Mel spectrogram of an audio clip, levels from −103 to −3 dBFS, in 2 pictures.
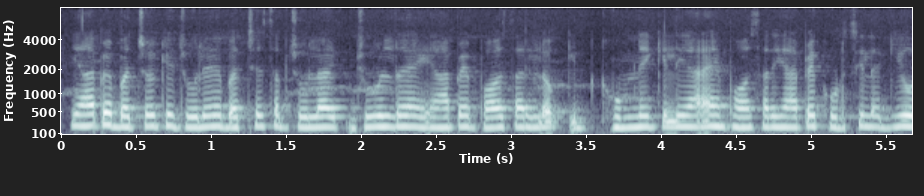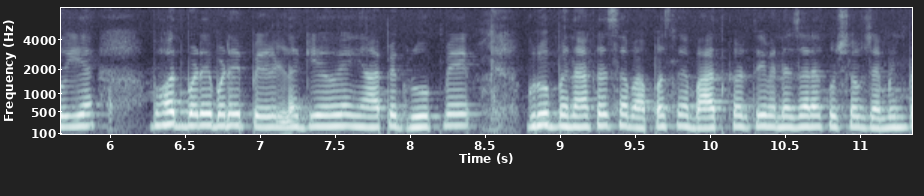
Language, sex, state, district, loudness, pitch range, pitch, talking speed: Hindi, female, Bihar, Saharsa, -17 LUFS, 195-215 Hz, 205 Hz, 290 wpm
